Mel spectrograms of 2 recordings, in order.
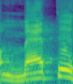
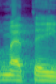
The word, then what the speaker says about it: मैतेई: जिसे हम कहते हैं मैतेई या मैते समुदाय। प्रोनाउंसिएशन जो है वह मैते भी होता है और मैतेई भी होता है।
